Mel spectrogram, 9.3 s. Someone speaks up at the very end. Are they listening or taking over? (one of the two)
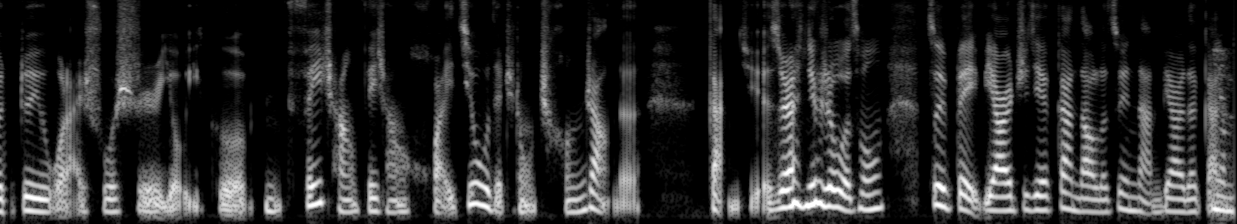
taking over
